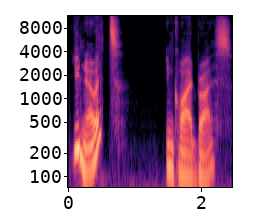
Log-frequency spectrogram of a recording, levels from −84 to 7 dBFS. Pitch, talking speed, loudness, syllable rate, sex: 135 Hz, 120 wpm, -17 LUFS, 4.6 syllables/s, male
